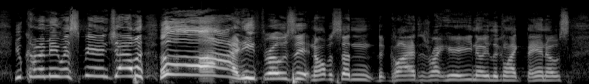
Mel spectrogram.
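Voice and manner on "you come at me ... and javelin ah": very high, crazy, frenzied, passionate yell. Speaker retells a fighter challenging Goliath, retelling crazy passionate screaming. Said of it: "somebody who's just crazy passionate".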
